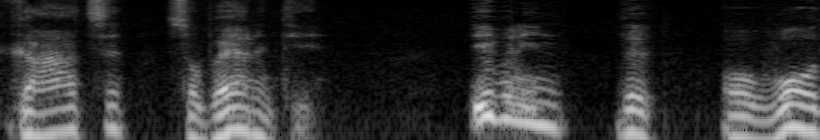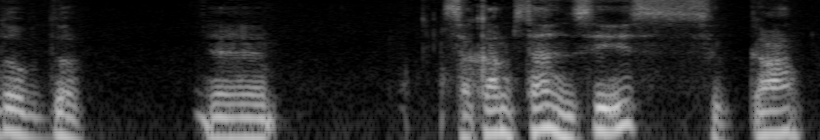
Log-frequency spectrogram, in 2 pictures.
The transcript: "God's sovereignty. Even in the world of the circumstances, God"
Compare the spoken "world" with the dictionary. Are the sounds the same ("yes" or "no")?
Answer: no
